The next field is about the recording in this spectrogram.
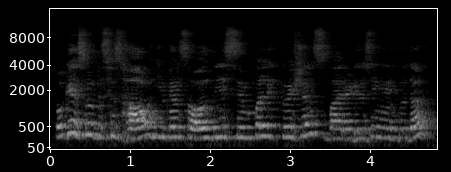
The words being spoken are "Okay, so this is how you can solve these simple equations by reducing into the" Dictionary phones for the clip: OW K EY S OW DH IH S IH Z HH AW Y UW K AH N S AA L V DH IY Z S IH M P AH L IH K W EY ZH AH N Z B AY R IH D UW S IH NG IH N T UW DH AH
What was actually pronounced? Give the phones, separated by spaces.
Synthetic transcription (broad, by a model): OW K EY S OW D IH S IH Z HH AW Y UW K AH N S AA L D IY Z S IH M P AH L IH K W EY SH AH N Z B AY R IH D UW S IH NG IH N T UW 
